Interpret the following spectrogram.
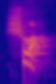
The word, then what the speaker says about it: schwa: So this sound, how you pronounce this sound, schwa sound, we don't say swa, we say So it's not a, it's not a, it's very light.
